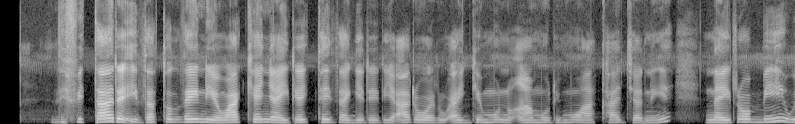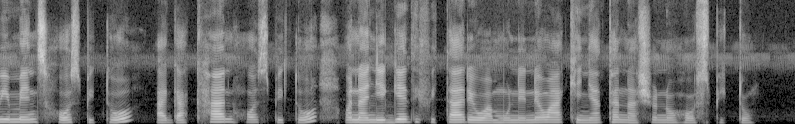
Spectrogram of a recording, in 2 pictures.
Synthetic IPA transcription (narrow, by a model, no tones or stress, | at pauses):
ðifitaɾɛiðatɔðeiniɔwakʰɛɲaiɾaitɛiðaɡeɾeɾiaʔaɾoaɾuʔaiɡemonɔʔamoɾimɔwakʰad͡ʒane | naiɾɔbiwimɛnshɔspitɔ | aɡakʰanhɔspitɔɔnaɲeɡɛðifitaɾɛwamonɛnɛwakʰɛɲatanaʃɔnɔɦɔspitɔ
